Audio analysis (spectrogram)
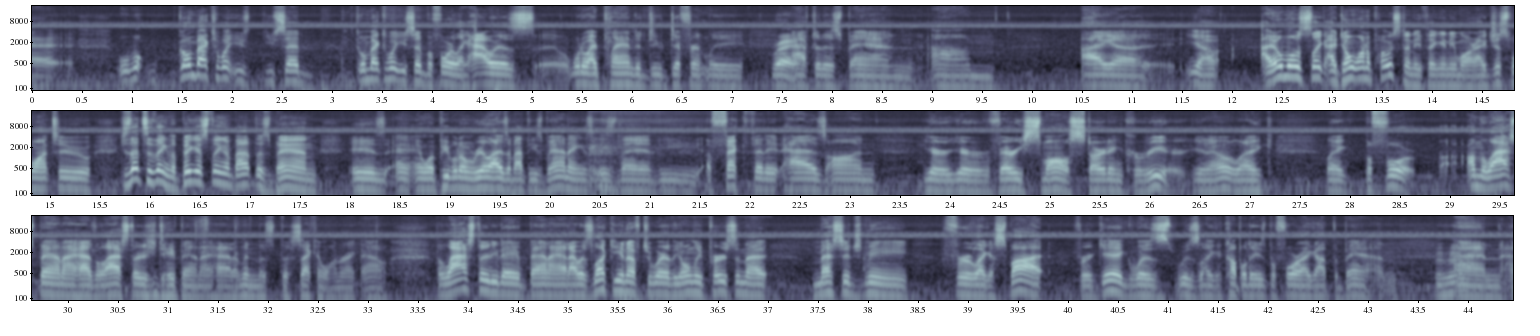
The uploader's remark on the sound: This is the last episode I'm doing outside I promise. Too much ambient sound, really annoying.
